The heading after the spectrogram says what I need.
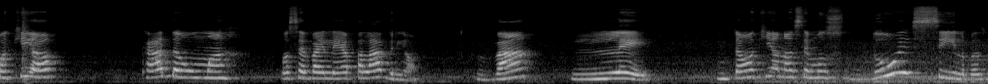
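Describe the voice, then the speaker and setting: In a high voice, a woman teaches a remote literacy lesson to first graders in Brazilian Portuguese, patiently stretching out syllables for the young children.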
